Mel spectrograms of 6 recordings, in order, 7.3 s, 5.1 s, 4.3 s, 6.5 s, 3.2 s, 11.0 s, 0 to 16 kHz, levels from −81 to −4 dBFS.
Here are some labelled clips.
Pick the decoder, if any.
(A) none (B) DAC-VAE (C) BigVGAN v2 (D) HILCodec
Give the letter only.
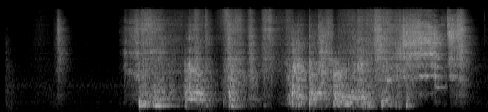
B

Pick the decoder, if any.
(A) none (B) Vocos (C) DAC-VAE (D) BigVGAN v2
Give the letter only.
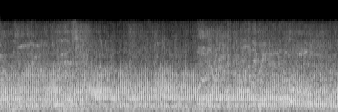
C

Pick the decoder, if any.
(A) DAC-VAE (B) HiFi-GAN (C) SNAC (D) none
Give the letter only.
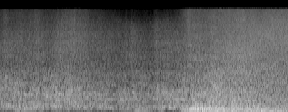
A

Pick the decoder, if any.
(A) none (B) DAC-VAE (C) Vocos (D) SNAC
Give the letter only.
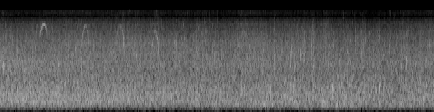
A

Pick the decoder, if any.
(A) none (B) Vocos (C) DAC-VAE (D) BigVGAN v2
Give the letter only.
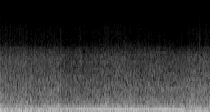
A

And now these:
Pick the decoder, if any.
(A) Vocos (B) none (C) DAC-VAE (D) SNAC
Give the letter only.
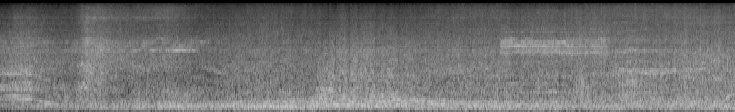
C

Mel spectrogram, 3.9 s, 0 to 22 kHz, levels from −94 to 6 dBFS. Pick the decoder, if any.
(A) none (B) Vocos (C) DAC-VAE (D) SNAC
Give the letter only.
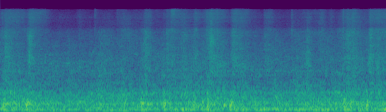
C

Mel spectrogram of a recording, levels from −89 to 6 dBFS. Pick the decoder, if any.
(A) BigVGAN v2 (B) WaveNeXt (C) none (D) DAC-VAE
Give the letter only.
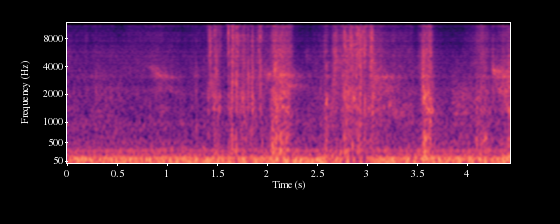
D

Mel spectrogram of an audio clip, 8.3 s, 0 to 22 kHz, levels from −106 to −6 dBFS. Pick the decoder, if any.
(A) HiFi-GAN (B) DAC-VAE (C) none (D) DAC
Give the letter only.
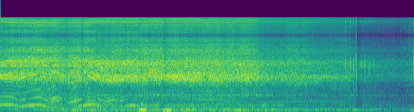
C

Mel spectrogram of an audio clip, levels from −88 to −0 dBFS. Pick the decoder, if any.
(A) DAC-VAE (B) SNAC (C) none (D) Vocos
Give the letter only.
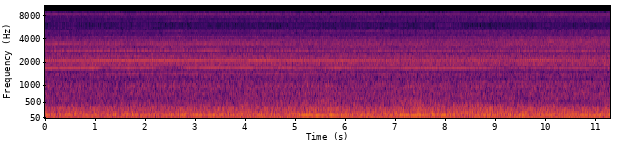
C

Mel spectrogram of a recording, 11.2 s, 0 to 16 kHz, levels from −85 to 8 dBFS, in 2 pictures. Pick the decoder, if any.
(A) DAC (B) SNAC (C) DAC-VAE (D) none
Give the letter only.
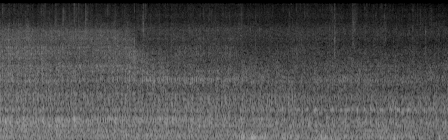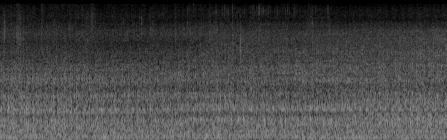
D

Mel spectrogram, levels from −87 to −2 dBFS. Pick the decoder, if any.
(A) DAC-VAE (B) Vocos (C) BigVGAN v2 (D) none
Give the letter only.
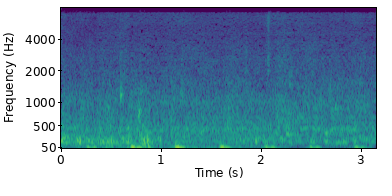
A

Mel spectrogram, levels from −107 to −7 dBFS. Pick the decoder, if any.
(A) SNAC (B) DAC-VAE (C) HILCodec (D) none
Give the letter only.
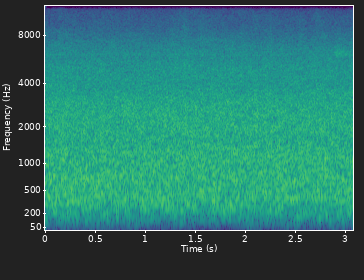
B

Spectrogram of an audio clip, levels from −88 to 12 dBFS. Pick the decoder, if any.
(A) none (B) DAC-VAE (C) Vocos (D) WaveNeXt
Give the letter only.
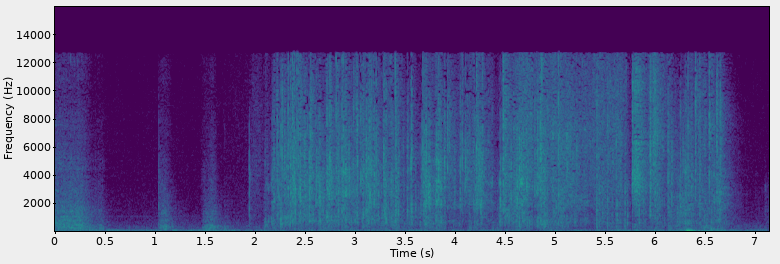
A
